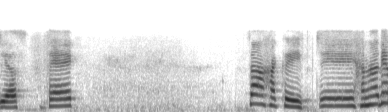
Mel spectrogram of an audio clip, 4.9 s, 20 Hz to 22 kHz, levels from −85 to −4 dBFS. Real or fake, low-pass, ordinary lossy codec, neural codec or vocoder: fake; 7.2 kHz; Opus, 16 kbps; codec, 16 kHz, 1 kbps, X-Codec, HuBERT features, trained on balanced general audio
